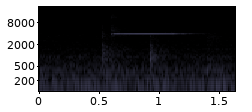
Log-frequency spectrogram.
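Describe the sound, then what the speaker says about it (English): An Instant Pot being switched off gives one sustained electronic beep, clear and close, against a quiet kitchen hum, with a few faint clicks around it. "we're gonna shut off our Instapot"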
